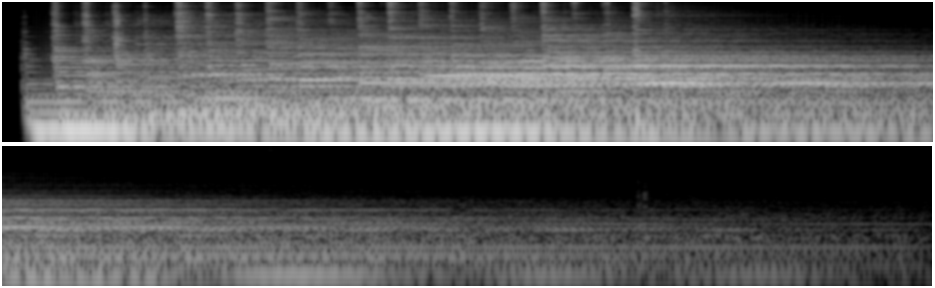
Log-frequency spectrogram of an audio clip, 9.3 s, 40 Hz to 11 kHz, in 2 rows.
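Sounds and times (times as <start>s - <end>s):
haunted strings slow soft up stroke: 0.2s - 6.8s.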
